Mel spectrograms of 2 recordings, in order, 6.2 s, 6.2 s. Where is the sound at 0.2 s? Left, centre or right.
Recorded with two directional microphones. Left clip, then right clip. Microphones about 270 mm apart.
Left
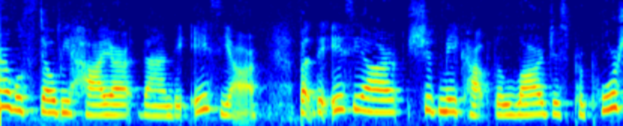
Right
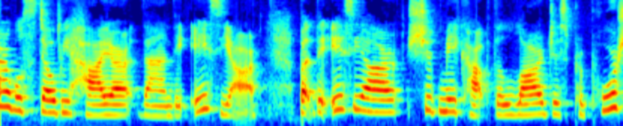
Centre.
